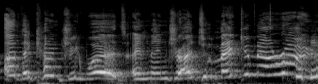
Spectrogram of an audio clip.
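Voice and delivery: high laughing complaint. Real, not acted. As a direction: accuse through giggles. Laughing accusation.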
